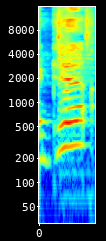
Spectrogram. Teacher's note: డిఆర్ యొక్క శబ్దం ఢారా కాకుండా ఢ్ర అవుతుంది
